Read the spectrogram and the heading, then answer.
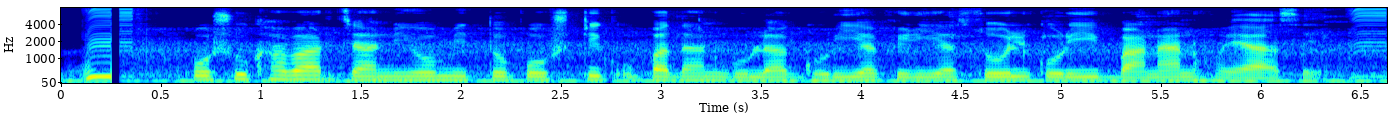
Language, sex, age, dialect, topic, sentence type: Bengali, male, 18-24, Rajbangshi, agriculture, statement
